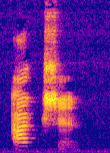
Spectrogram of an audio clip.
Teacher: syllable before the s h sound in a word like action you would place the stress at the beginning of the word before the sh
